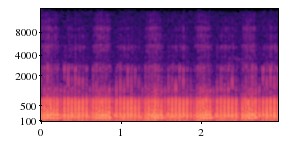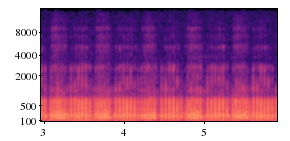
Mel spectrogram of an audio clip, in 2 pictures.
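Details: Domestic cat snoring and purring, a steady low rumble pulsing in rapid even throbs, close and continuous with no other sounds.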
